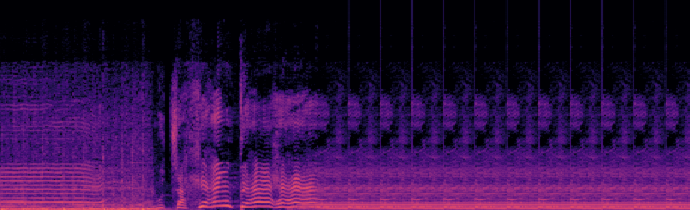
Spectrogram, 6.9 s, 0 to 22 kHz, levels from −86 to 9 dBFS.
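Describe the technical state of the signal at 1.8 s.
At 1.8 s the signal is intact, with no audible fault at that point.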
